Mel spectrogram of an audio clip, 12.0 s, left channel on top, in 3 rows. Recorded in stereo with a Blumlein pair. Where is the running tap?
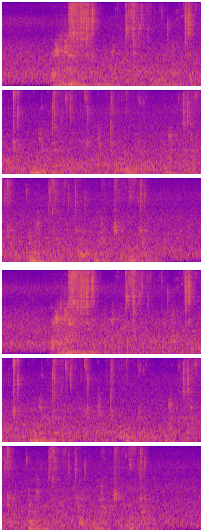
5° right, 1.7 m.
